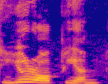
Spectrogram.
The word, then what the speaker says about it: European: Okay, and here E is silent and this word pronunciation becomes European, which is a U sound and it's a consonant sound.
